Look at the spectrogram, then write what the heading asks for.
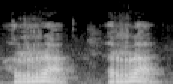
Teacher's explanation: जब आप रा वर्ण बोलते हैं तो जिह्वा जो है ऊपर जाके बहुत तेजी से लड़खड़ाती है, रा। ठीक है, तो इसी लड़खड़ाहट को लुंठित कहते हैं। · लुंठित या फिर प्रकंपित बोलते हैं इसको, लुंठित या फिर प्रकंपित बोलते हैं। जिह्वा बहुत तेजी से कंपित हो रही है तो प्रकंपित बोलते हैं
